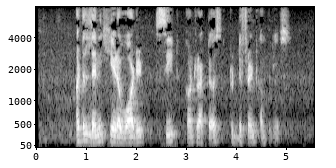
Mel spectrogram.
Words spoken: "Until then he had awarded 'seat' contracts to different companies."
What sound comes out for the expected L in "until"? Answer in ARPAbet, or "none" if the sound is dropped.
L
